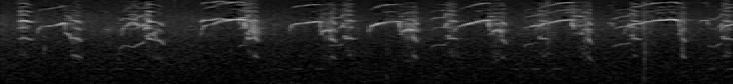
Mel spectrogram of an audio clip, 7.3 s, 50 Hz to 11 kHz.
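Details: Live nest camera at Tiszalök, Hungary, on 2 June 2024 catches a common buzzard feeding two chicks; a run of high, thin, arching whistles, some overlapping, at slightly uneven intervals.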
